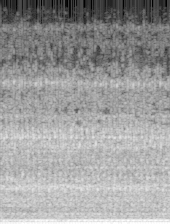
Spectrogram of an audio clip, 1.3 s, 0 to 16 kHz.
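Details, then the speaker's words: 2020 Toyota Supra idling after cat-less downpipe install, O2 sensors still unplugged, listening for exhaust leaks: smooth idle with faint quick light ticking, normal direct-injection injector tick, no leak heard. "i'm listening for exhaust leaks can you guys hear any exhaust leaks all i hear is the tick"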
